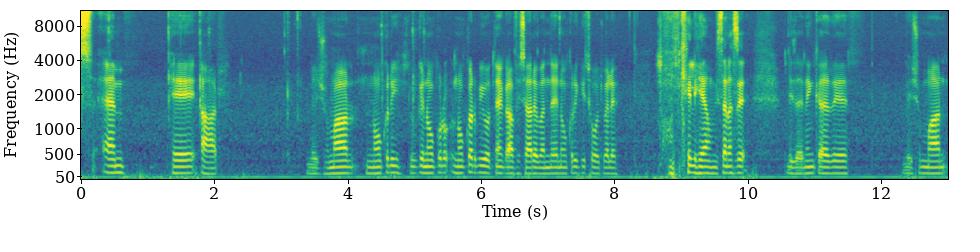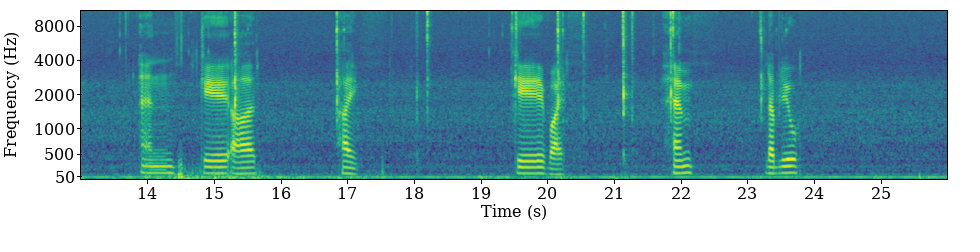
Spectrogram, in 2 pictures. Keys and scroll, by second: 0.3 m, 1.2 a, 1.6 r, 2.9 space, 4.4 n, 4.8 w, 7.0 k, 15.2 r, 16.7 i, 17.9 space, 19.3 k, 20.0 y, 21.0 space, 21.7 m, 23.1 w.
